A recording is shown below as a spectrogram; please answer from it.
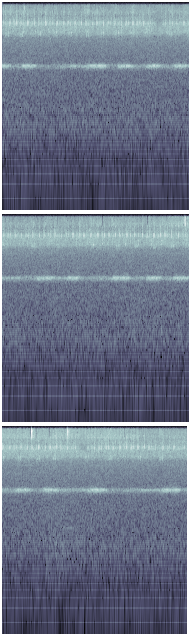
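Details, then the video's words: Crickets sing at night in southern Crimea under a gentle night breeze. Their shrill, even, pulsed trill runs without pause at a single pitch, a very high shimmering insect hiss sits above it, and soft wind fills the background. "Сверчки поют"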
